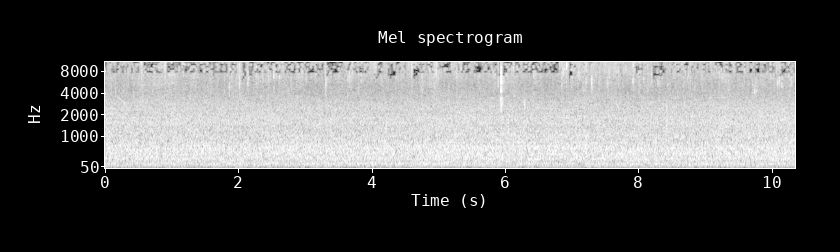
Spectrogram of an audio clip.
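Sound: roaring river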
